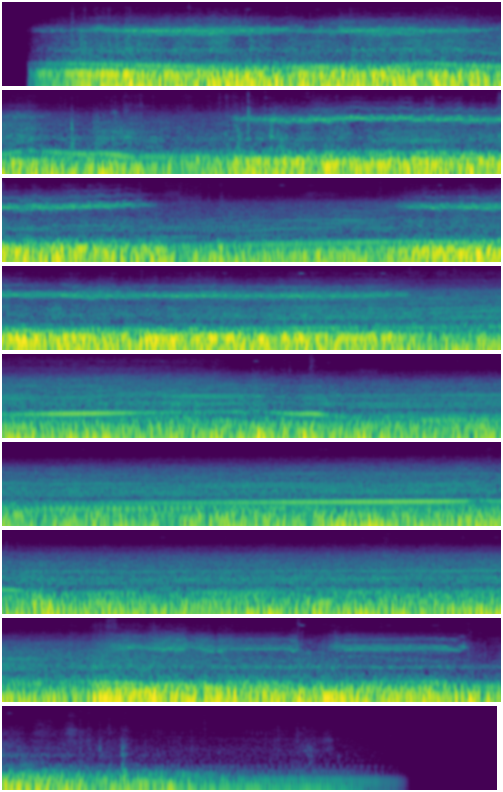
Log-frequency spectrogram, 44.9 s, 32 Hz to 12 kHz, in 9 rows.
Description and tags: Henkilöauto, ajoa, renkaat, jarrutus / A car, fast driving on asphalt, bends, tyres screeching, at the end brakes with tyres screeching, engine shut down, interior, Saab 9000
Saab 9000. Nopeaa ajoa asfaltilla, renkaat ulvovat mutkissa. Lopussa jarrutus renkaat ulvoen, moottori sammuu. Sisä.
Paikka/Place: Suomi / Finland / Nummela
Aika/Date: 29.09.1992
Ajaa, Ajo, Auto, Autoilu, Autot, Brakes, Drive, Driving, Field-Recording, Finland, Interior, Jarrut, Renkaat, Run, Soundfx, Suomi, Tehosteet, Tyres, Ulvoa, Yle, Yleisradio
